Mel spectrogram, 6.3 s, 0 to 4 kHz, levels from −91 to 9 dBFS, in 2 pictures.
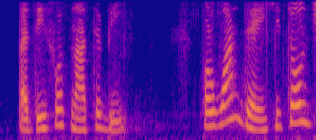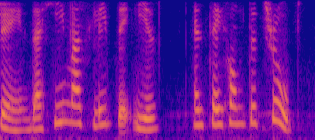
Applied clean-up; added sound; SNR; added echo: neural separator model SepFormer DNS4.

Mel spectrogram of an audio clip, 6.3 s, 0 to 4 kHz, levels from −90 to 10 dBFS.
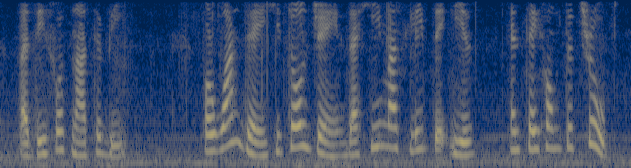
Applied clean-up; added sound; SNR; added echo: none; Walk, footsteps; 18 dB; none.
